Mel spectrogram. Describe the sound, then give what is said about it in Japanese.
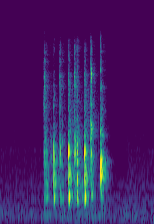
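Keystrokes on a computer keyboard as someone types on a PC: a quick burst of several clicky taps in an uneven rhythm, fairly faint and alone. “僕パソコン遅い。タイピング遅すぎる。”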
